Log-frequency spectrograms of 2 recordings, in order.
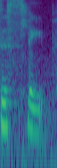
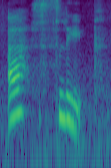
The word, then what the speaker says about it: asleep: She's asleep. She's asleep. Okay. I mean, so a pronunciation tip for this one starts with a schwa. So you need to say asleep.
